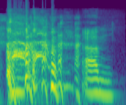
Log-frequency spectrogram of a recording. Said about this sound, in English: But excuse me as well, you've sent the cough down the line,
